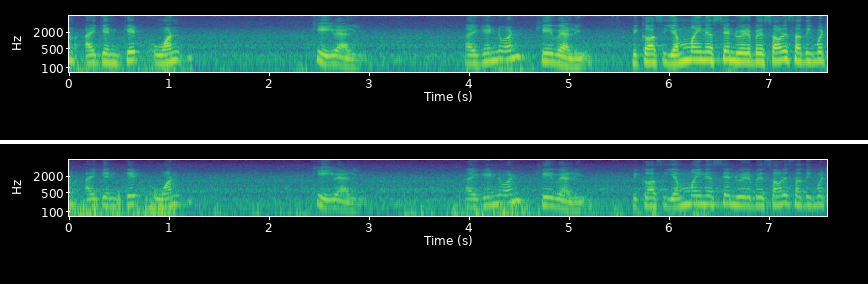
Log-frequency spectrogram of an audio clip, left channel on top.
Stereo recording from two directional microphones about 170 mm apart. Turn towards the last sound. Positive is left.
turn(degrees=55)  # may be behind; listen again after turning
